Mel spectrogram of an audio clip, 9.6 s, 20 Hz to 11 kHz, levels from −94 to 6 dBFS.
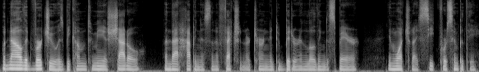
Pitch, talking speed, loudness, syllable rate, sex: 100 Hz, 180 wpm, -23 LUFS, 5.2 syllables/s, male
